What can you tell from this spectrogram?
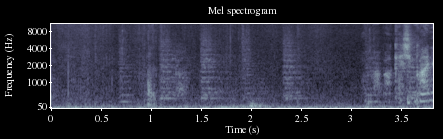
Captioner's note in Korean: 부스럭 부스럭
